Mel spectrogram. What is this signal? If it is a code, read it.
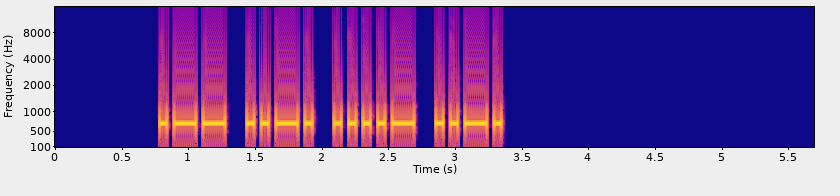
Morse code, heard as a keyed tone, about 22 wpm, 700 Hz. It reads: WF4F
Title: USA Call Signs - 4 Characters - Repeated 3x - 22wpm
